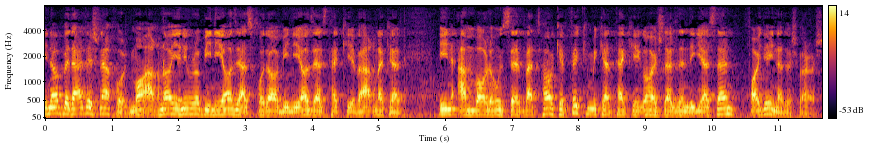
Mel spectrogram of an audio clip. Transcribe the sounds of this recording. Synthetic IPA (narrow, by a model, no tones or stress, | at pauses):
ʔiːnɒːbe̞d̪æɾd̪eʃnæxoɾd̪mɒːʔæɣnɒːjæːniːuːnɾuːbiːnijɒːziæzxod̪ɒːbiːnijɒːziæzt̪ʰækʰːijebehæɣnækʰæɾd̪ | iːnæmvɒːlounse̞ɾvæt̪hɒːkʲʰe̞fe̞kʰɾmiːkæɾd̪̚t̪ʰækʰːijeɡɒːheʃd̪æɾze̞nd̪eɡiːhæst̪ænd̪ | fɒːjd̪e̞iːnæd̪ɒːʃt̪̚bæ̰ɾɒ̰ʃ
